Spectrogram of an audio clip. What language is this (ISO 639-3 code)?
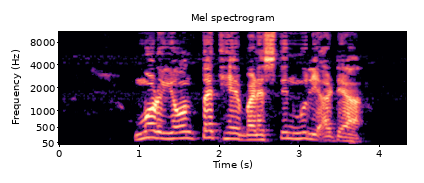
plk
